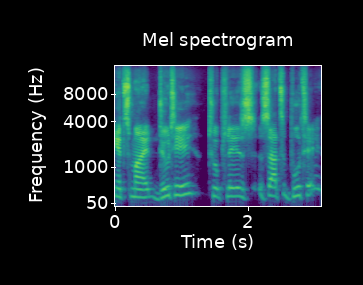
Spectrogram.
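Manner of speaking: vague continental European accent. Joking about how a line would sound in German, in a put-on Eurotrash accent. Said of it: "I love my Eurotrash accent".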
